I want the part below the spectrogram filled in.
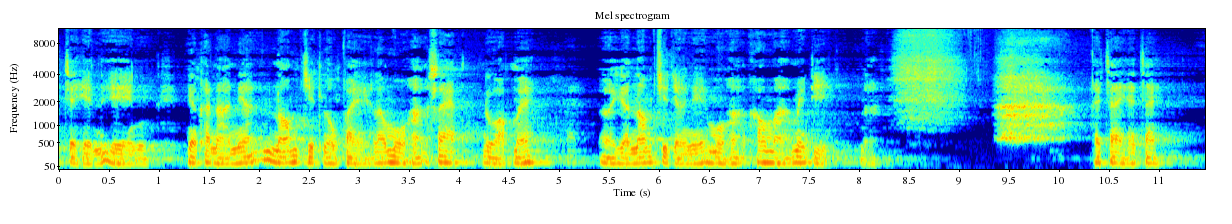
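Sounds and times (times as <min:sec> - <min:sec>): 
speech: 0:00.1 - 0:08.6, 0:10.3 - 0:11.2
person gasping: 0:08.3 - 0:10.3
sharp forceful breaths: 0:08.3 - 0:10.3.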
